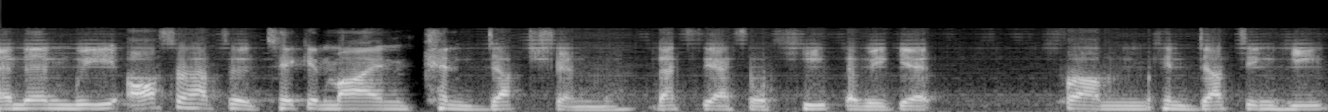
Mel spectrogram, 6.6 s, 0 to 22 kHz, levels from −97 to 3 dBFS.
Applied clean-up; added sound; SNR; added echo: neural separator model SepFormer DNS4.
